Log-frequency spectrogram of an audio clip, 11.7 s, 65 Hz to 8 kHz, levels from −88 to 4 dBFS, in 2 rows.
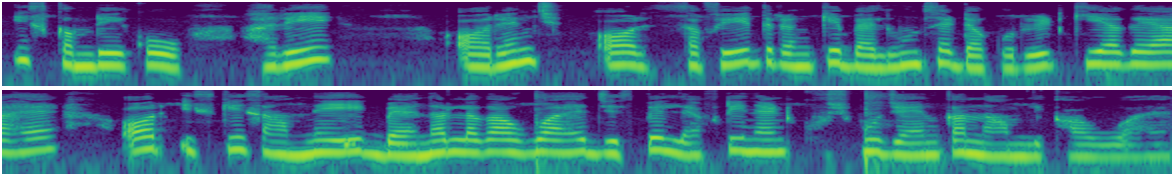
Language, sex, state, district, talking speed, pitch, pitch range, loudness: Hindi, female, Bihar, Araria, 165 wpm, 225 Hz, 200-235 Hz, -15 LUFS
